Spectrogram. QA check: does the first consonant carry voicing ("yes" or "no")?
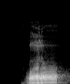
yes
